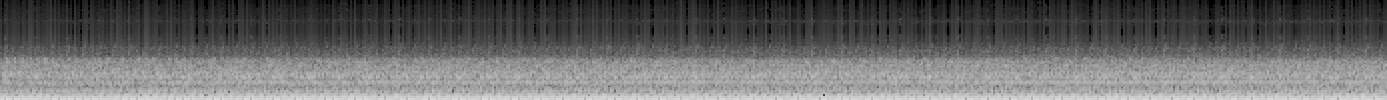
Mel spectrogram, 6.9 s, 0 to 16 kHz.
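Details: Mercedes 190SL petrol engine on freshly tested and synchronized Solex carburetors idling steadily around 1000 rpm with an even, smooth low hum and no misses: normal idle.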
